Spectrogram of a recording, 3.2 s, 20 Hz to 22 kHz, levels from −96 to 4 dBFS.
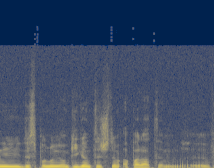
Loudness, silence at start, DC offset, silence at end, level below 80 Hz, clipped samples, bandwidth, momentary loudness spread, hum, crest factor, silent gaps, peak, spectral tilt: -17 LUFS; 0 s; under 0.1%; 0 s; -40 dBFS; under 0.1%; 15.5 kHz; 12 LU; none; 16 dB; none; 0 dBFS; -7 dB/octave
